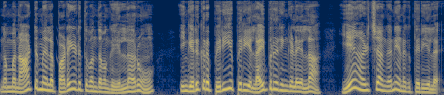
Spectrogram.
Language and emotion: Tamil, sad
